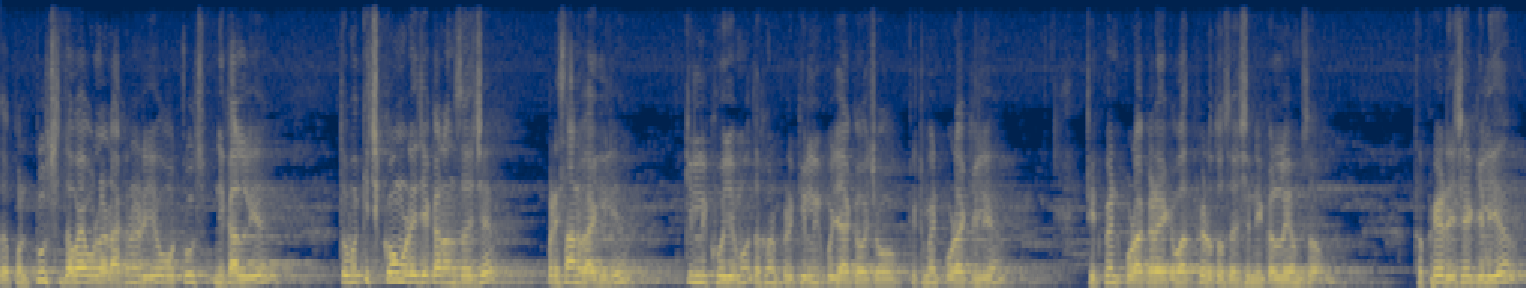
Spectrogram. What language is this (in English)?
Maithili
